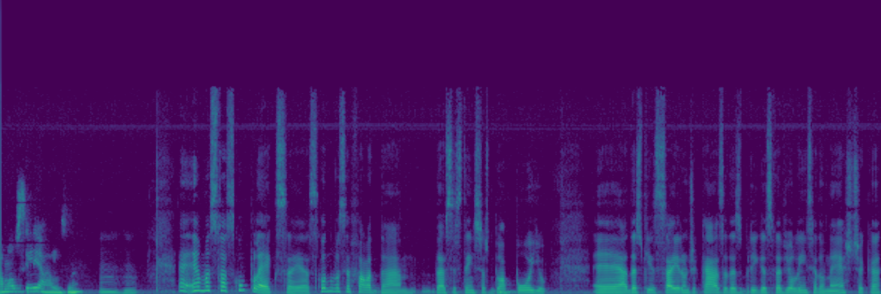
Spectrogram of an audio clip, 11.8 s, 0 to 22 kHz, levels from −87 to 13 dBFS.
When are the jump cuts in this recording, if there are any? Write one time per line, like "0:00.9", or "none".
0:03.1
0:04.2
0:05.0
0:06.5
0:08.5
0:10.3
